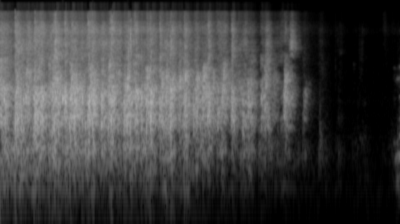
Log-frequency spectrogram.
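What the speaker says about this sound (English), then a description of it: "Let's have another round of applause for those cadets" Sustained, dense clapping from a seated audience at a university ROTC awards ceremony honoring cadets, loud and continuous for about four seconds before tapering off into silence.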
